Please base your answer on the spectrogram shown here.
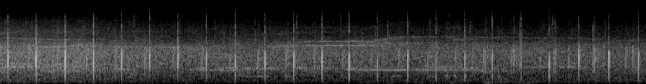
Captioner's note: applause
